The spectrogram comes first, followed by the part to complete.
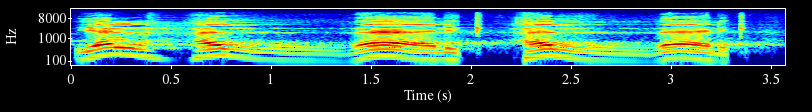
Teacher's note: Tha-nya sudah didghamkan ke dalam huruf dha dan hubungannya adalah tajanus.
